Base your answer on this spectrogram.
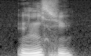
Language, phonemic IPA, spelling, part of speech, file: French, /i.sy/, issue, noun / adjective, Fr-issue.ogg
- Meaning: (noun) 1. exit, way out 2. outcome, result 3. end, conclusion; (adjective) feminine singular of issu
